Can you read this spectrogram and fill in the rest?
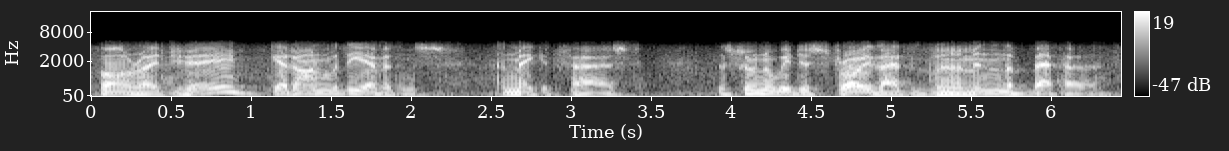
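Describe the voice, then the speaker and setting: Male actor as bossy vigilante major, radio play: brusque, impatient, lively intonation, dull noisy old recording. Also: mid-range voice, moderate pace, close to an everyday voice. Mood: stern, impatient. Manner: brusque, commanding, self-righteous. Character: impatient, domineering military major heading vigilante committee. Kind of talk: old-time radio drama acting.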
